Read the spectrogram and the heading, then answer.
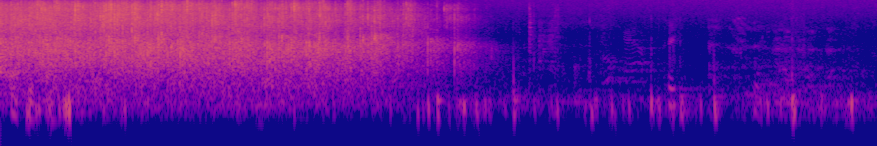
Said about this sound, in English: So can we give him our attention and a round of applause?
